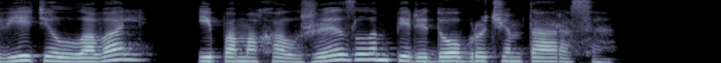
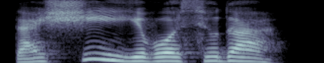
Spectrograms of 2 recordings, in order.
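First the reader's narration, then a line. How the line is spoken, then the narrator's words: Breathless exhale. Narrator (Russian): выдохнул он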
